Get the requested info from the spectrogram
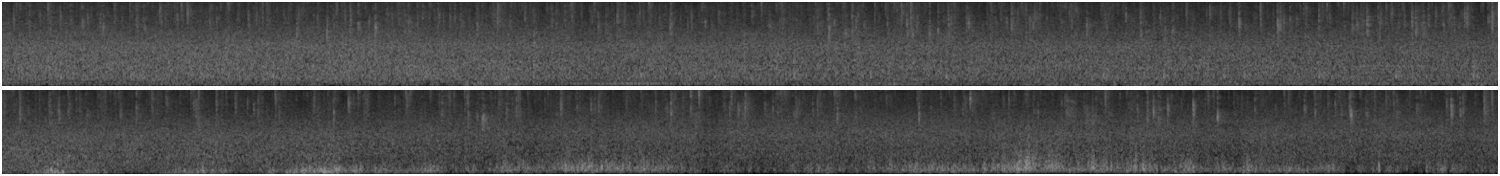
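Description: Steady rain falling, a dense even hiss with close raindrop ticks throughout. A few low rumbles swell and fade in the second half.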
